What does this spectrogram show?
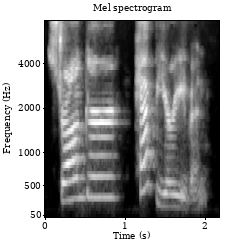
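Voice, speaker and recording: A woman's voice: high voice, big pitch swings, slow, bright, forceful tone, pitched above the performer's own voice, exaggerated voice. A woman voicing a kind, encouraging father in a friendly manner for a children's story. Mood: pleased.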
